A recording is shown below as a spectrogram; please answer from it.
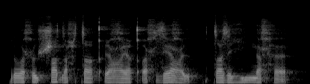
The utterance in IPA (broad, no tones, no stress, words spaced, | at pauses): ɾɔħu ʃə dˤiħtˤiqʼi ʕæqʼɔħ zæʕə | tˤazi ɦi ŋaħha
